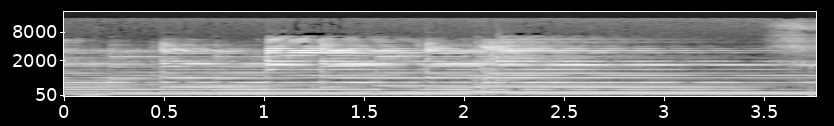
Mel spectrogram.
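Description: Heavy rock band's cover of a well-known Russian song: intro with loud, thick distorted electric guitar chords ringing out steadily, layered with effects and a sustained droning tone, no vocals yet.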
